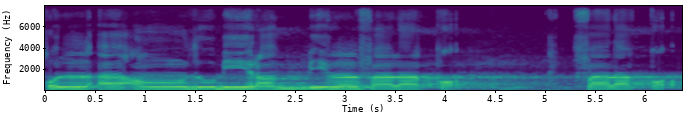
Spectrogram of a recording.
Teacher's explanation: Qaf, qafnya harus dibaca dengan dipantulkan karena kondisinya sukun atau mati. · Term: bacaan qalqalah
